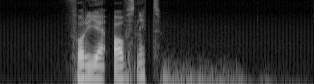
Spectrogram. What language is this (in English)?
Norwegian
